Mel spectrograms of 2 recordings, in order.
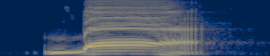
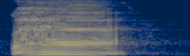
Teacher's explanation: Jadi ada dorongan udara dari dalam keluar. Tetapi harus dibaca dengan sifat jahr. Dengan menekan pada titik makhraj.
